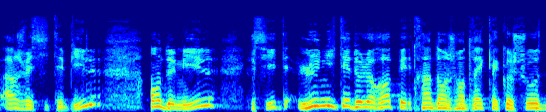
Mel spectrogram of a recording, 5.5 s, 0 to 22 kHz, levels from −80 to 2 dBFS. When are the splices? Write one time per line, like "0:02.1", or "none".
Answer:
0:02.5
0:04.1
